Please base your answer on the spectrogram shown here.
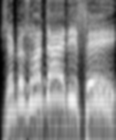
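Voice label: help me, French; Soldier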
